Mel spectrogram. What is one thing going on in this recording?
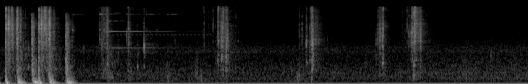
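A gun's mechanism clicks and clacks as it is reloaded.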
